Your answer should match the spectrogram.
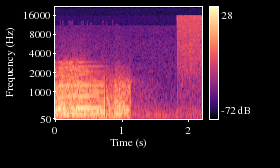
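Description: Flamenco guitar music from a 1930 shellac 78 rpm disc, its sound cut off above the treble, ending about a second in. It leaves only faint surface hiss from the record, which turns brighter near the end.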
